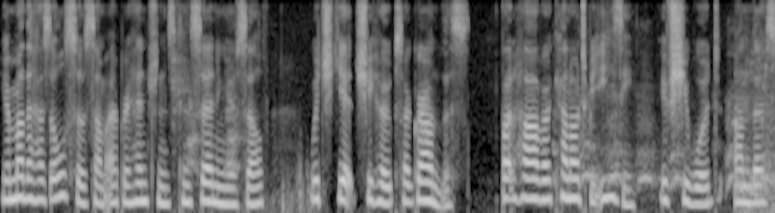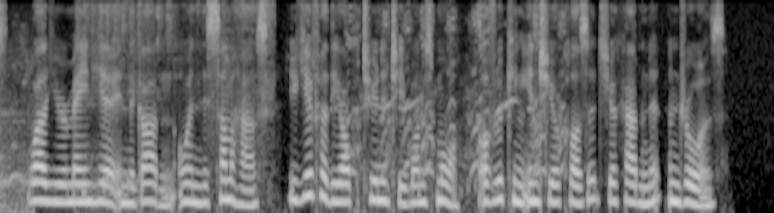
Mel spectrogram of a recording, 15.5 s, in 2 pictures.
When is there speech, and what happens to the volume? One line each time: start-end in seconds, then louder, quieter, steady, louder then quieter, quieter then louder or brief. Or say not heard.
0.0-15.1 steady.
